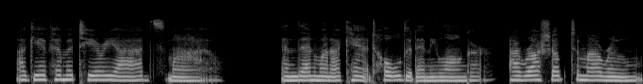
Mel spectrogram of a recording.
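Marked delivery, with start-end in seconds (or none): none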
